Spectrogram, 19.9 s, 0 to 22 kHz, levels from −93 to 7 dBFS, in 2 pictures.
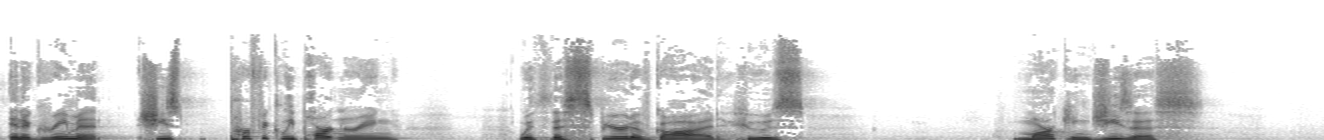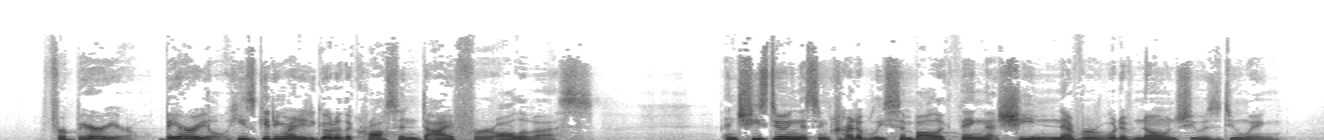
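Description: Nothing in the speech stood out as a technical problem on listening.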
